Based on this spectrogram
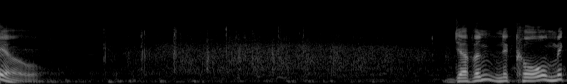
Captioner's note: audience applauding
